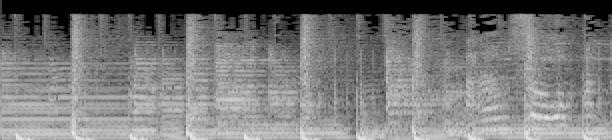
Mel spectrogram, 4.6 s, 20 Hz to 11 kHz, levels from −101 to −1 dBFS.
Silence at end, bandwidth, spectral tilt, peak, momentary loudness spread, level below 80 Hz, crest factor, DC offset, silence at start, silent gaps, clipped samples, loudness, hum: 0 s; 8 kHz; -5.5 dB/octave; -2 dBFS; 4 LU; -24 dBFS; 18 dB; under 0.1%; 0 s; none; under 0.1%; -20 LUFS; none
